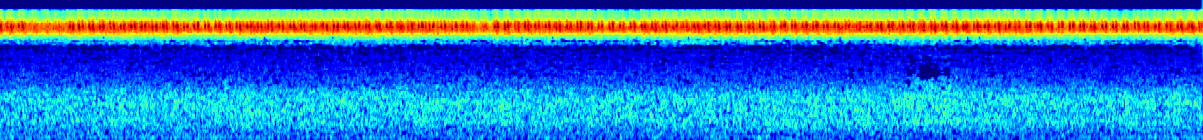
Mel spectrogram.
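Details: Unbroken high, needle-thin insect drone with a rapid fine pulsing texture and very even volume throughout, no other creatures or noises audible.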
